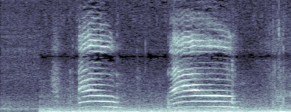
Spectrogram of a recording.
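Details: Domestic cat giving two drawn-out, falling meows about a second apart, each with a rich stack of harmonics, over a steady low hum indoors.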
